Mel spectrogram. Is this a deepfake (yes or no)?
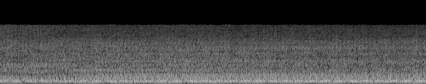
no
